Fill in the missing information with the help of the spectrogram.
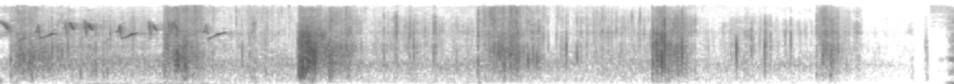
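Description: Footsteps crunch steadily over dry ground or leaves at a walking pace as someone walks on after sitting on a bench watching birds under a cloudless sky, with brief chirping birdsong in the background at the start.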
